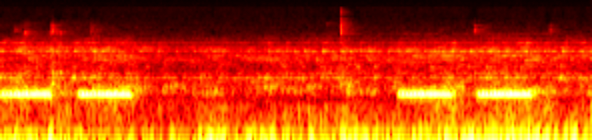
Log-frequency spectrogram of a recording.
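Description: Telephone ringback tone in the Australian double-ring cadence: two short, low, steady beeps about a fifth of a second apart, then the same pair again about three seconds later. It signals that an outgoing call is ringing at the far end and has not yet been answered.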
